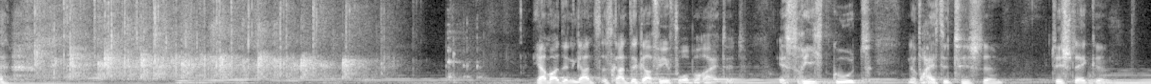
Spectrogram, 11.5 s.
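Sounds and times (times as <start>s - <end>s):
audience applause: 0.0s - 4.2s
speech: 5.4s - 11.5s.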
